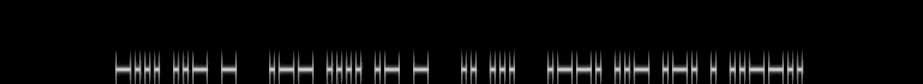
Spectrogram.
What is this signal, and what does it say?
Morse code, heard as a keyed tone, about 25 wpm, 700 Hz. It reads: BUT WHAT IS PURE?
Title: Sentences from Top 1500 Words 25wpm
